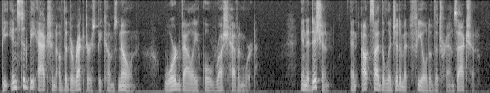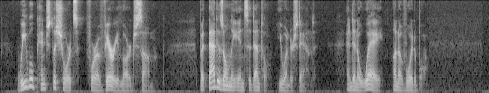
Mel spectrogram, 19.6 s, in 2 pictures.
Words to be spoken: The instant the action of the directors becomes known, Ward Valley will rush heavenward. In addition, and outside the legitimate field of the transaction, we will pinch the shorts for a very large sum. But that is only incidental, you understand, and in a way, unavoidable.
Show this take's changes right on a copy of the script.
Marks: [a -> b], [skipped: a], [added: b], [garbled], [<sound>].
The instant the action of the directors becomes known, Ward Valley will rush heavenward. In addition, and outside the legitimate field of the transaction, we will pinch the shorts for a very large sum. But that is only incidental, you understand, and in a way, unavoidable.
